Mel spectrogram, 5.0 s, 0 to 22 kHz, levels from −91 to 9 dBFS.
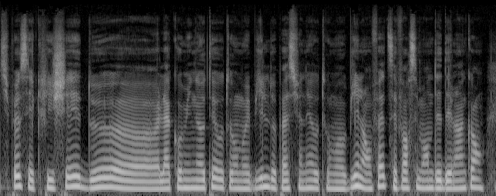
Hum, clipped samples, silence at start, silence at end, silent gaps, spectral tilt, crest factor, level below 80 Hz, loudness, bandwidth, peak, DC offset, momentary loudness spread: none; under 0.1%; 0 s; 0 s; none; -6 dB/octave; 14 dB; -48 dBFS; -20 LUFS; 16 kHz; -6 dBFS; under 0.1%; 4 LU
